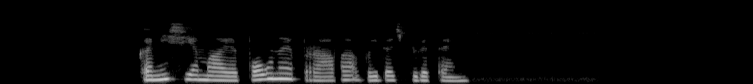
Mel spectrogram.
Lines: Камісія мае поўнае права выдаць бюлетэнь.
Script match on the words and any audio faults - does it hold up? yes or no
yes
